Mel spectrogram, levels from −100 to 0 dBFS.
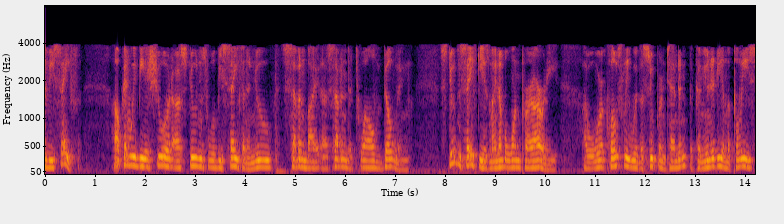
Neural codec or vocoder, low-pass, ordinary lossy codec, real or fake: none; 7.2 kHz; AAC, 16 kbps; real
